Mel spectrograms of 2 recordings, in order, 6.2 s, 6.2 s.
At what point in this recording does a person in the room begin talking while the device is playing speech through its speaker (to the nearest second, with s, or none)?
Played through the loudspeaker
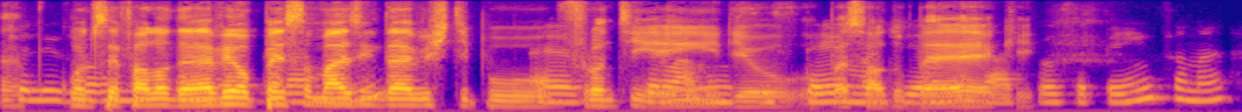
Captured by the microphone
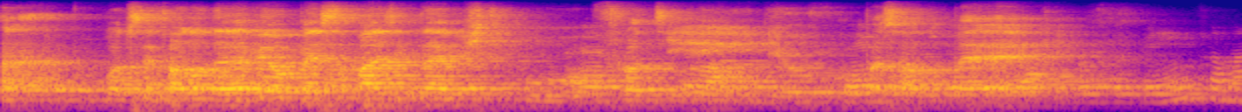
none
